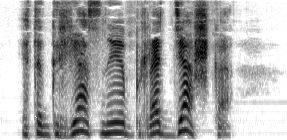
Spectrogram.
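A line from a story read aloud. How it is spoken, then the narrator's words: Forced out, near tears. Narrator (Russian): Флоренс повернула лицо, чтобы спрятать слезы в глазах, и выдавила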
